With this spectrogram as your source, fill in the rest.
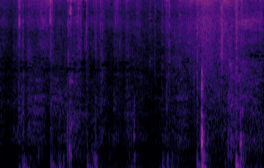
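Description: A light-footed horse being led on foot for inspection before sale, its hooves clip-clopping in an even walking rhythm of distinct, close knocks, a couple of heavier strikes near the end, with no voices.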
